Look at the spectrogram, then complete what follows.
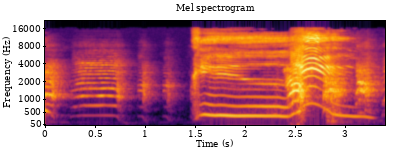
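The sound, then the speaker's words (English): A voice imitates the scream of a turtle mating with a crocodile: a short whiny cry, then a long, loud, strained wail that swoops up into a shrill squeal and back down. “The scream of the turtle.”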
